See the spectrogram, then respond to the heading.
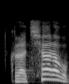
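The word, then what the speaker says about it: gratia: 그다음에 솔라 그라티아. 그라치아라고 발음해도 됩니다.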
